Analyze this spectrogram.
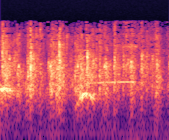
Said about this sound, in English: All right. Go back to it. Keep on clapping for them.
